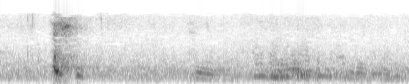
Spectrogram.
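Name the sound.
sneeze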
